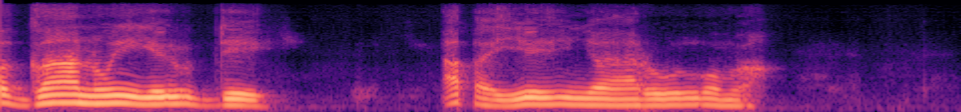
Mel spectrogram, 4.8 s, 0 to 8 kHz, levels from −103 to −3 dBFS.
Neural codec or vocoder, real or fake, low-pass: codec, 16 kHz in and 24 kHz out, 0.6 kbps, FocalCodec, streaming, 4096 codes; fake; 7.2 kHz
